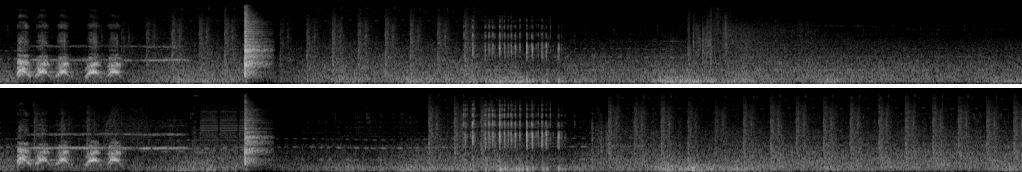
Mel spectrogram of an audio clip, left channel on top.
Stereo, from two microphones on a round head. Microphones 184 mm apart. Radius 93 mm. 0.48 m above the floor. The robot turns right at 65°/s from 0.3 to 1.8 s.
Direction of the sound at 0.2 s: 30° left.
